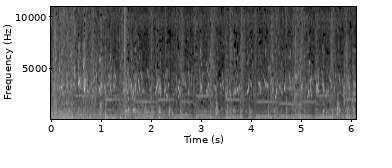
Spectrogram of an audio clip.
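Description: Ayam kampung chicks about two weeks old peeping continuously in many short high calls, over background music with a steady beat.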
